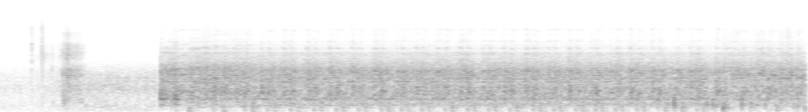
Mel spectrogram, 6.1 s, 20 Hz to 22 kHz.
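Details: Hard-starting 2011 350 XCF single: a short crank, then it catches and settles into a fast, uneven run; cause not evident by ear.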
